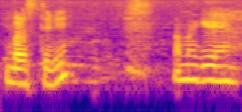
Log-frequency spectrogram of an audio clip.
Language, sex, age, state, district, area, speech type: Kannada, female, 30-45, Karnataka, Vijayanagara, rural, spontaneous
